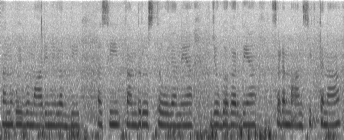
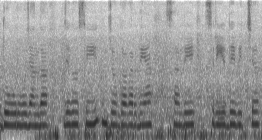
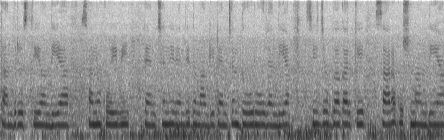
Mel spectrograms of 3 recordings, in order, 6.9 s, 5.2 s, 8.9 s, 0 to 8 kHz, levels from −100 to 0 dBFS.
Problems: none marked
